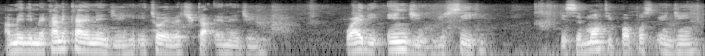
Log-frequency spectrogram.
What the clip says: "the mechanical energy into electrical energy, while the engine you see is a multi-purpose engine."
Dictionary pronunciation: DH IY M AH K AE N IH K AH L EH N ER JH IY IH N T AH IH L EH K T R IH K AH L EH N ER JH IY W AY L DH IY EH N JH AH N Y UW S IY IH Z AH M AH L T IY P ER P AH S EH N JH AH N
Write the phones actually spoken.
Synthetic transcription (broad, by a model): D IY M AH K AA N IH K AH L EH N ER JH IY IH T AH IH L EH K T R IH K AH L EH N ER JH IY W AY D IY EH N JH AH N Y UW S IY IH S AH M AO T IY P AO P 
